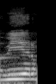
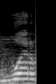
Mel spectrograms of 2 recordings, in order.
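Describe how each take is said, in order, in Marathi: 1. स्वर 'ear' मधल्यासारखा वाटतो. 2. स्वर 'fur' मधल्यासारखा वाटतो. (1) "विअर म्हणायचं नाही" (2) "वर म्हणायचं"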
